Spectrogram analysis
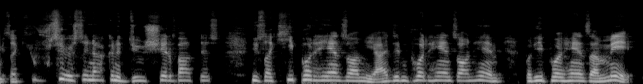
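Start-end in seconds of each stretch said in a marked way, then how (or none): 0.3-2.2 retold protest, pitched up; mock freak-out. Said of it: "He's yelling and screaming". 2.8-6.4 retold aggrieved insistence; mock freak-out. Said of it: "He's yelling and screaming".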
